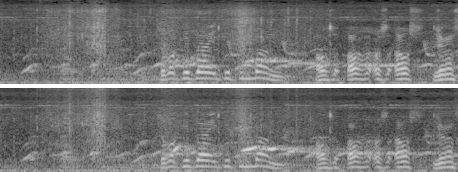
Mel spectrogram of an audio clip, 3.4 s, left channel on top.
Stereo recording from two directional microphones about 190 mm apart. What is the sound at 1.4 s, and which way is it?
Speech, 60° left (ahead or behind).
